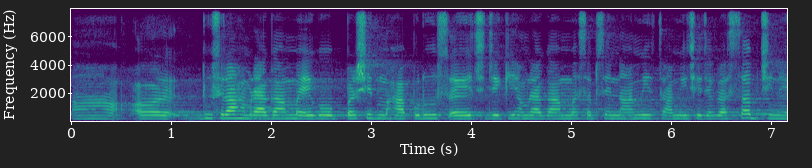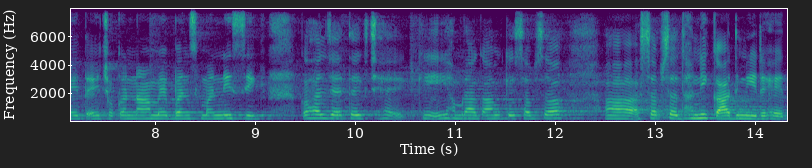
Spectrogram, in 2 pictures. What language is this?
Maithili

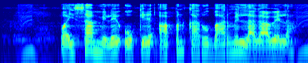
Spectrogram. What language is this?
Bhojpuri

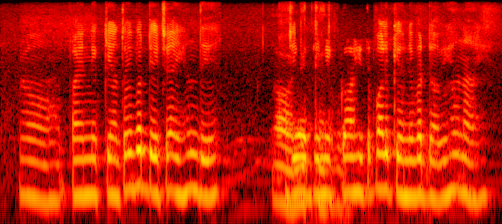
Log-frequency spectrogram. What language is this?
Punjabi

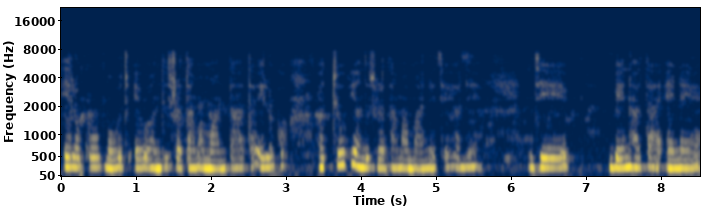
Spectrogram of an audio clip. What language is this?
Gujarati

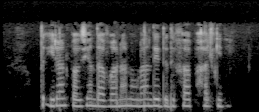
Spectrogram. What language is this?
Pashto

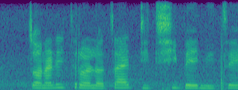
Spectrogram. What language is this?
Tswana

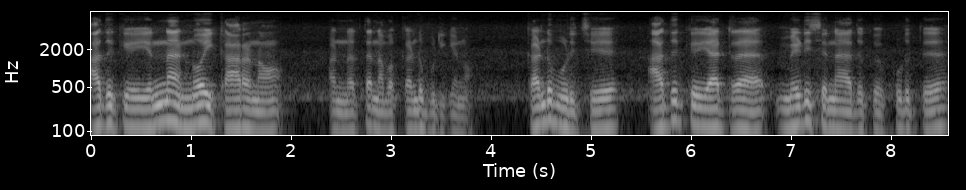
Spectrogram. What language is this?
Tamil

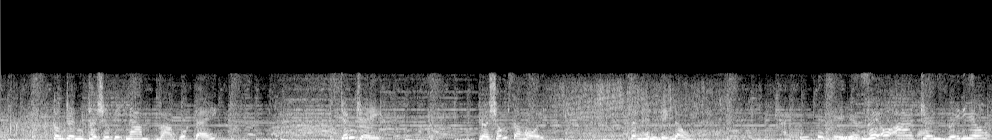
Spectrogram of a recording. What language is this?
Vietnamese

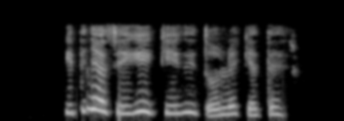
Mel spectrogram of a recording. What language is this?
Kalenjin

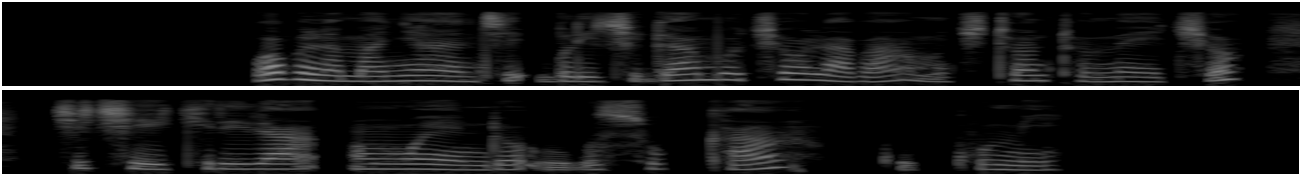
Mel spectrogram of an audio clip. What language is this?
Ganda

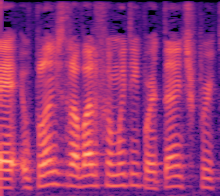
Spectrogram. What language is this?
Portuguese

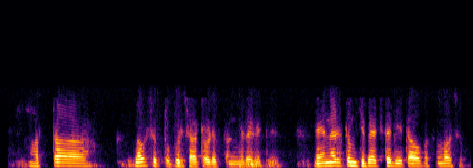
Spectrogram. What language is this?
Marathi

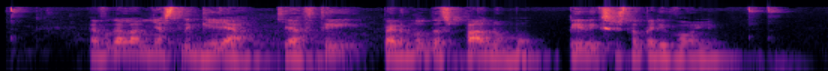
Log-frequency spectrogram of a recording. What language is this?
Greek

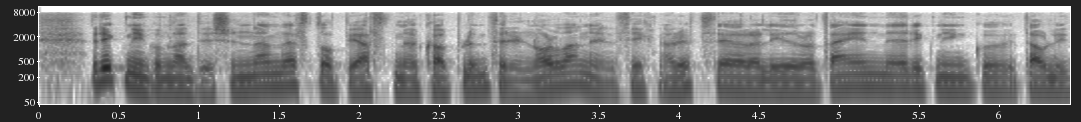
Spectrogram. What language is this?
Icelandic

